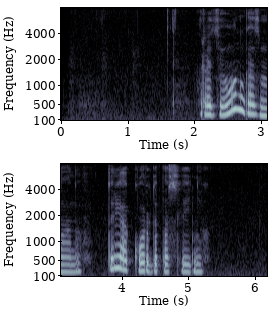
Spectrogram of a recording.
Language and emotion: Russian, neutral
